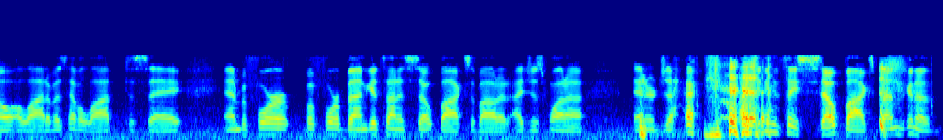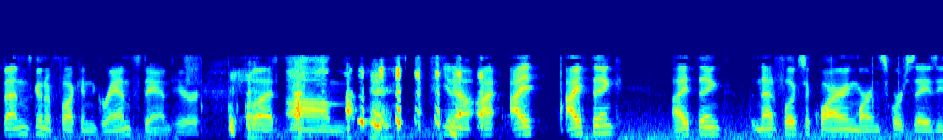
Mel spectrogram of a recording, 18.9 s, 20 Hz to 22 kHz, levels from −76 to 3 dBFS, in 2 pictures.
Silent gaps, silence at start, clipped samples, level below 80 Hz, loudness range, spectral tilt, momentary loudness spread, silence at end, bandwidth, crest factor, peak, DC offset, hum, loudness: none; 0 s; under 0.1%; -58 dBFS; 9 LU; -8.5 dB/octave; 14 LU; 0 s; 5.2 kHz; 26 dB; -4 dBFS; under 0.1%; none; -27 LUFS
